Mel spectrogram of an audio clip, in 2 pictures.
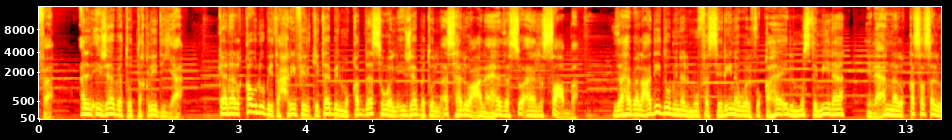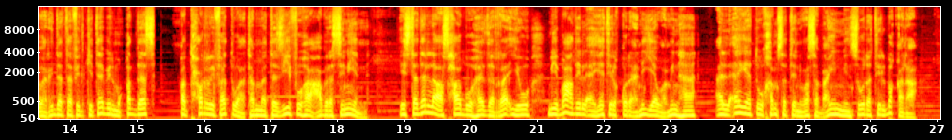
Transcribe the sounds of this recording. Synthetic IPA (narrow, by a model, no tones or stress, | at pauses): ʔalʔɪd͡ʒaːbat̪ːɑqliːd̪ɪjːa̰ | kaːnalqɑwlʊbɪt̪aħɾiːfɪlkɪt̪aːbalmʊqɑd̪ːashʊwalʔɪd͡ʒaːbalʔashalʕalaːhaːðasːʊʔaːlɨsˤːɑ̰ʕb | ðaɦabalʕad̪iːd̪ʊmɪnalmʊfasːɪɾiːnawalfʊqɑɦaːʔɪlmʊslɪmiːna | ʔɪla̰ːʔanːalqɨsˤɑsˤɑlwaːɾɪd̪afiːlkɪt̪aːbalmʊqɑd̪ːas | qɑd̪ħʊrːɪfat̪wat̪amːat̪azjiːfʊɦaːʕabɾˤasːɪniːn | ʔɪst̪ad̪alːaʔɑsˤħɑːbʊɦaːðarˤːɑʔj | bɪbɑʕd̪ˤalʔaːjaːt̪alqʊɾˤʔaːnɪjːawamɪnɦaː | ʔalʔaːjaxamsawasabʕiːnmɪnsuːɾˤɑlbɑqɑɾˤɑ̰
